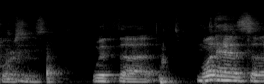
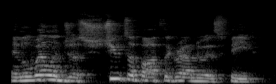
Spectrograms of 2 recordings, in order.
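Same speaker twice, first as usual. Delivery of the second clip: ordinary delivery, nothing marked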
